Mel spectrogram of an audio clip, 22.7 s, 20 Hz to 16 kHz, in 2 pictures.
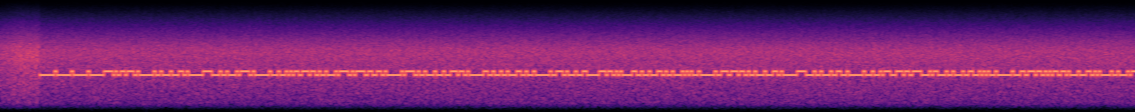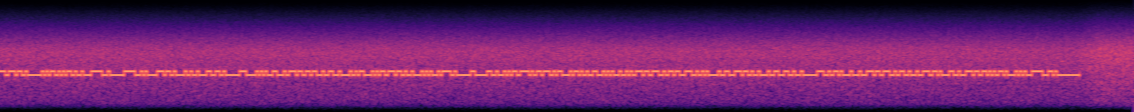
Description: RTTY (45.45 baud, 170 Hz shift), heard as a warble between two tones, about 1360 Hz centre, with radio static. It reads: 7O3QS 338E1 P0AQV XPU6A 7O2QZ OB26U SGUX3 SS5TX K8MYC LWKBS 63VPS BDWYJ NLNXW 20NGQ NPAGP RGYTG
